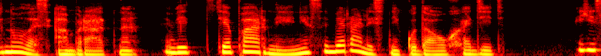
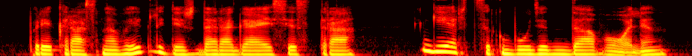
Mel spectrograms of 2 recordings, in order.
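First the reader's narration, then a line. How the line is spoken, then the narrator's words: Smug snort with nasty smile. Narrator (Russian): хмыкнул он, снова улыбаясь своей мерзкой улыбочкой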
